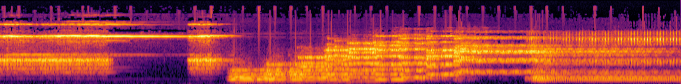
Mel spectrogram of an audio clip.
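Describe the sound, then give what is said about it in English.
A telephone rings loudly in two bursts with a short pause between them, then swelling music takes over and builds in pitch. No one speaks. “Don't touch that phone. Let it ring.”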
